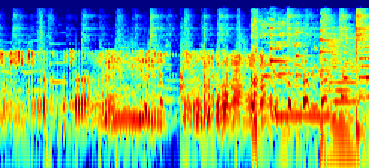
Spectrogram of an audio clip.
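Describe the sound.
A second-year high school girl mimics a motorcycle engine with her voice on Park Myung-soo's Radio Show, producing a loud, continuous buzzing rev that briefly cuts out partway through before roaring back up and holding steady.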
